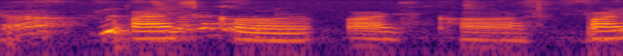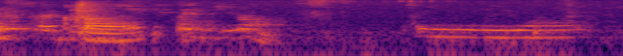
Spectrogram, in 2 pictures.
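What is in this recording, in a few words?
"bicycle", spoken word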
